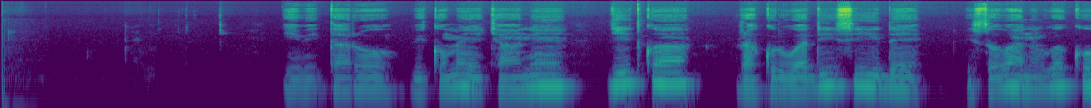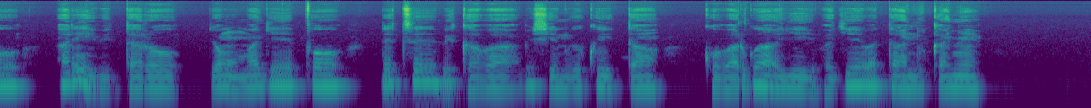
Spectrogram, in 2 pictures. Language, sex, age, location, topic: Kinyarwanda, female, 18-24, Huye, health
